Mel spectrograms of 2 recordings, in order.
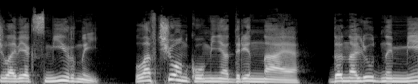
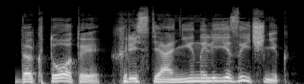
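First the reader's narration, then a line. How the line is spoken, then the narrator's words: Plain question. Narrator (Russian): спросил Юний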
